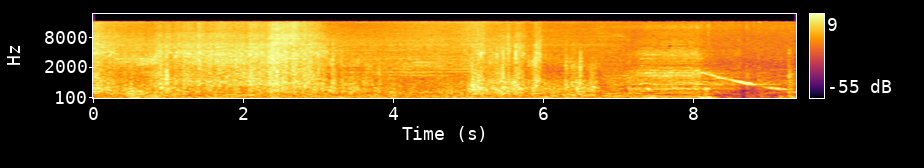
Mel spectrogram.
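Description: A car driving, heard from a camera mounted outside on the hood: steady wind noise on the microphone over road and engine noise, with a brief falling whine near the end.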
